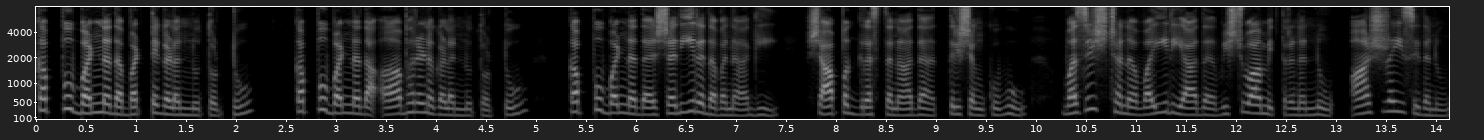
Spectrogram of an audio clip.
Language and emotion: Kannada, neutral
